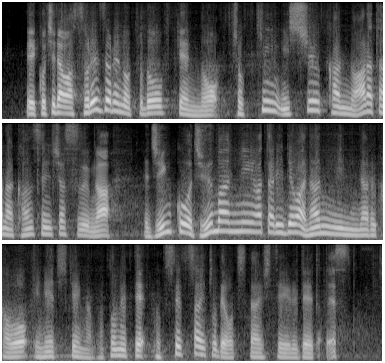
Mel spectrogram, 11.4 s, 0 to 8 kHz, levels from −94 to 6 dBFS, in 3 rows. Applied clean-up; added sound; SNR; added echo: neural separator model SepFormer DNS4.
